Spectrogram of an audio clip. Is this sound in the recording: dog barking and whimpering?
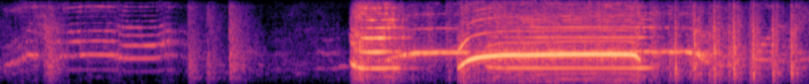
no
